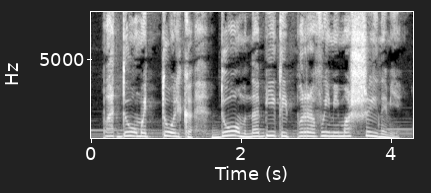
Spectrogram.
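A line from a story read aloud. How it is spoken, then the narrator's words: Child exclaiming. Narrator (Russian): воскликнул малыш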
